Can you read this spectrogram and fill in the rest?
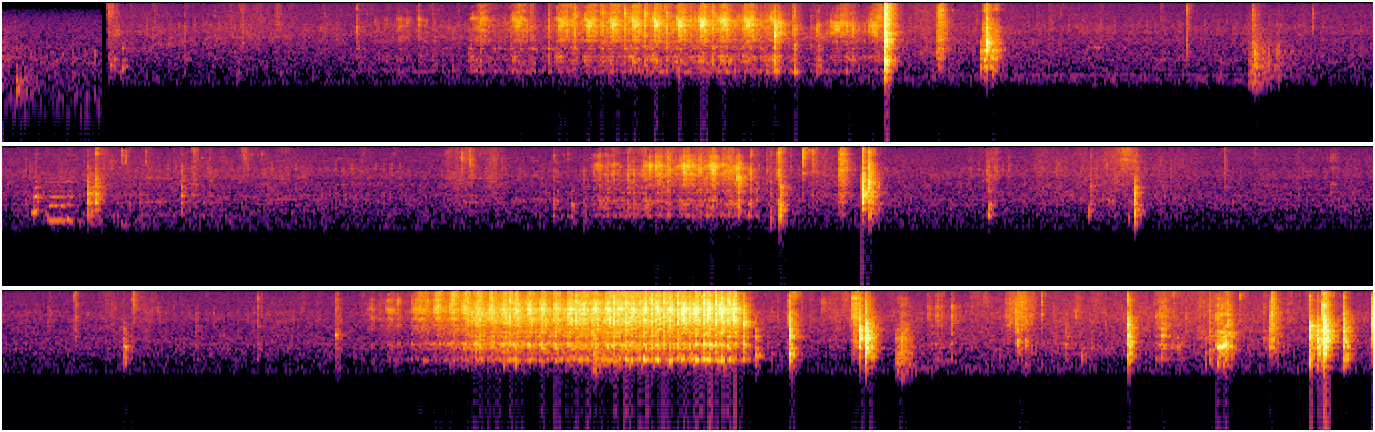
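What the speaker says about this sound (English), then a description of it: "So I'm going to drill the hole for the wooden dowels." A small hand drill bores dowel holes into a violin, giving several bursts of high whirring separated by quiet gaps and small ticks and taps, with the longest and loudest burst near the end.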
